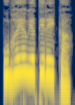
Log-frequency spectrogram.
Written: ಉಭಯವ್ಯತಿರೇಕ

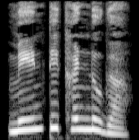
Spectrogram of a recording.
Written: ಮೇಂಟಿಗಂಡುಗ

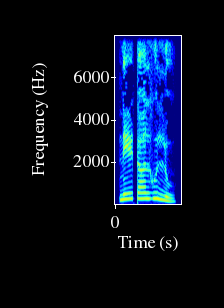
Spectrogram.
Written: ನೇಟಾಲ್ ಹುಲ್ಲು

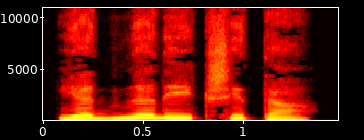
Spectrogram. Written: ಯಜ್ಞದೀಕ್ಷಿತ

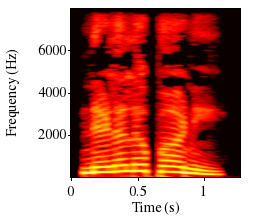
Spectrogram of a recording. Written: ನೆಳಲಪಾಣಿ

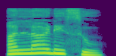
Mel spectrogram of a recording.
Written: ಆಲೋಡಿಸು

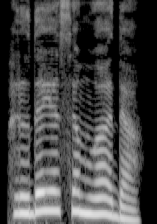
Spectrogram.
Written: ಹೃದಯಸಂವಾದ

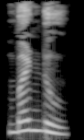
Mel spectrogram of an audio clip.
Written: ಬಡ್ಡು

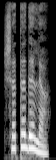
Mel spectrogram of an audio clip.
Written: ಶತದಳ

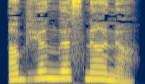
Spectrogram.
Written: ಅಭ್ಯಂಗಸ್ನಾನ

